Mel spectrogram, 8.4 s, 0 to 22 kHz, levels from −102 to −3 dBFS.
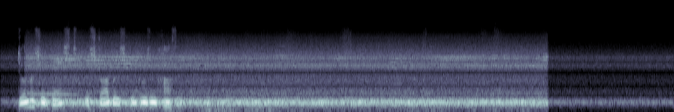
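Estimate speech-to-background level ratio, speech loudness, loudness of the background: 10.5 dB, −24.5 LKFS, −35.0 LKFS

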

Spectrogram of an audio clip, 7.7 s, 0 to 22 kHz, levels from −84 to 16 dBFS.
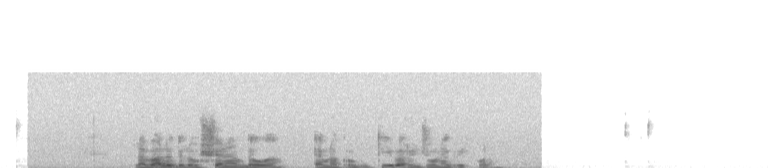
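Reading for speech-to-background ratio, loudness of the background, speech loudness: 19.0 dB, −45.5 LKFS, −26.5 LKFS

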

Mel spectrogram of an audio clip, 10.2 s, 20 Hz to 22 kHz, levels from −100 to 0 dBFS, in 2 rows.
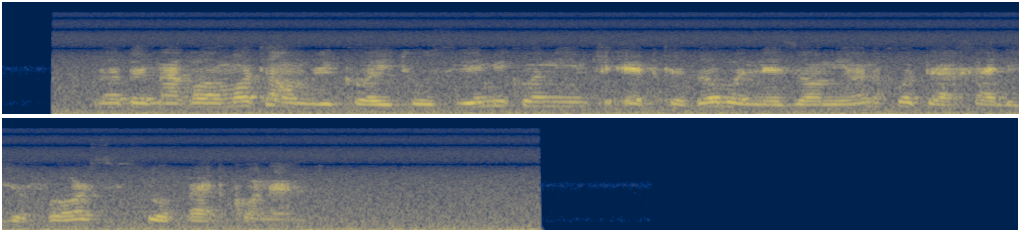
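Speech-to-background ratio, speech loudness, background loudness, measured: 12.5 dB, −25.0 LKFS, −37.5 LKFS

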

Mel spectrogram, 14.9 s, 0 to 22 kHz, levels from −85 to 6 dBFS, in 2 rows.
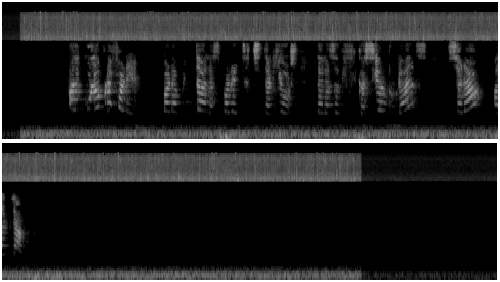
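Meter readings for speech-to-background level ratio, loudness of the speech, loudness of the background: −2.0 dB, −38.0 LKFS, −36.0 LKFS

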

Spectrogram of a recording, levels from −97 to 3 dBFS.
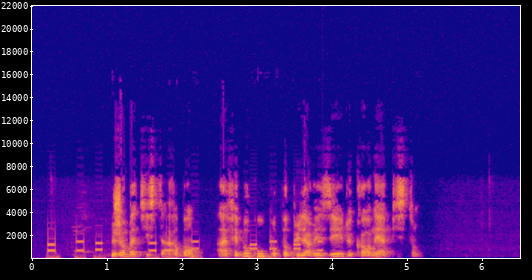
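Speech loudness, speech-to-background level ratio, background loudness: −22.0 LKFS, 12.5 dB, −34.5 LKFS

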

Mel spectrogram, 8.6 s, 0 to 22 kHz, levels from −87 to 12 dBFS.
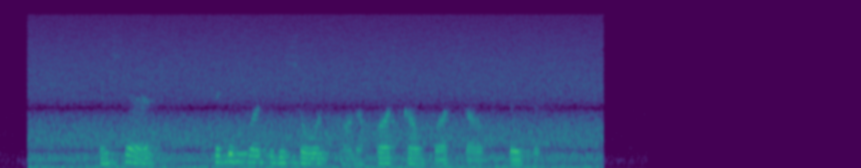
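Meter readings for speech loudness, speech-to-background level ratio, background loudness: −30.5 LKFS, 9.5 dB, −40.0 LKFS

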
